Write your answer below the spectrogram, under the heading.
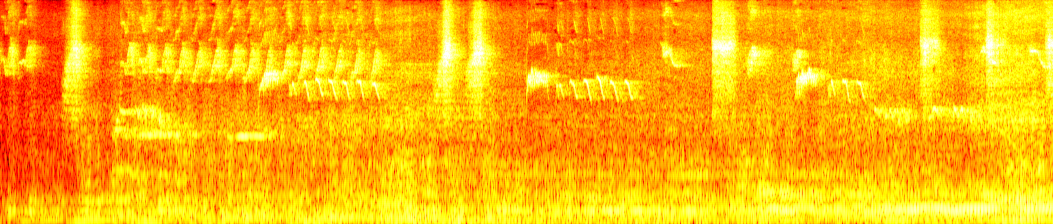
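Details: Kolibri ninja sunbird in a cage, sung to encourage freshly bought birds to become vocal: rapid high rattling trills and twittering notes repeated several times a second, with clicking sounds and a steady low hum beneath.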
